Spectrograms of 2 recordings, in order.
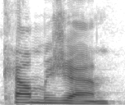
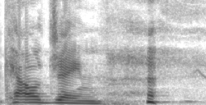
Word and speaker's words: Calmegan: His name is Henry Calmegan, and actually it's pronounced Calmejan, but he had the J changed to G. That's how we got J in there, because everybody was calling him Cal Jane.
